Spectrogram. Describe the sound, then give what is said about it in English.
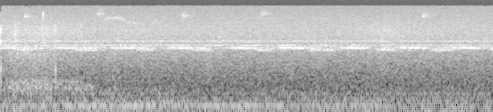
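Crickets call in the evening outdoors in nature, a faint, steady, high-pitched trilling chorus that runs continuously with no other sound standing out. “where you can hear the crickets calling in the evening”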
